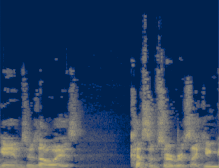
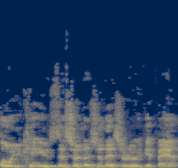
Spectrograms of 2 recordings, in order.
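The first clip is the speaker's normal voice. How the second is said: plain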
